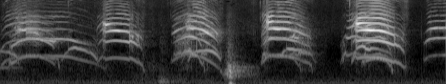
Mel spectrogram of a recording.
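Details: High-pitched meows from newborn kittens, up to fifteen days old, come in short separate bursts about every half second to second, some rising then falling, with one soft click between them in a quiet room.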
